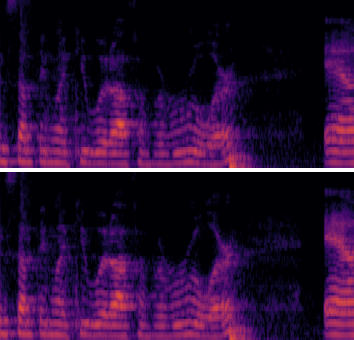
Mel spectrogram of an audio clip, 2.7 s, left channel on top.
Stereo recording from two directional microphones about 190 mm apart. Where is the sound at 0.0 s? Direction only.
25° right (ahead or behind).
